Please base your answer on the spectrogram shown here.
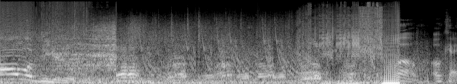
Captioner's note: evil Robot Laughter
